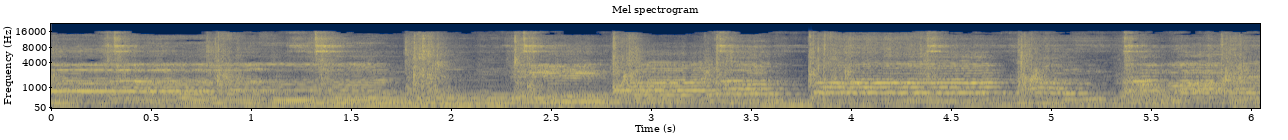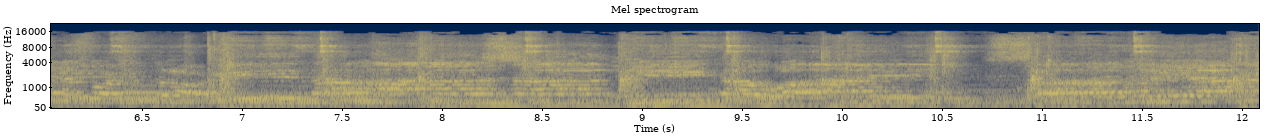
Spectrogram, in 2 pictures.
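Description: Gospel song sung by a congregation led by male voices, with electric guitar accompaniment and a steady percussive beat.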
